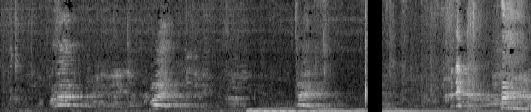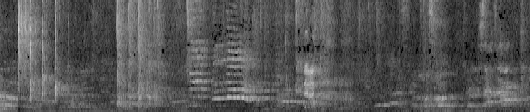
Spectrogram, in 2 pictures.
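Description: Men shout sharply in a large echoing hall.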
